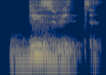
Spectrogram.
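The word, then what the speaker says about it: dix-huit: Then 18 will be 10 plus 8 which gives दिस विथ sound, दिस विथ। इस case में because आपका एच की कोई साउंड नहीं आ रही, एच आपका म्यूट है,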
